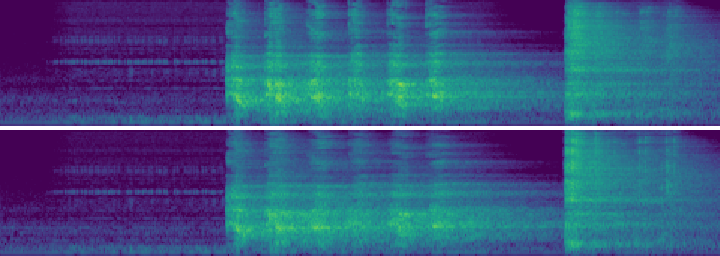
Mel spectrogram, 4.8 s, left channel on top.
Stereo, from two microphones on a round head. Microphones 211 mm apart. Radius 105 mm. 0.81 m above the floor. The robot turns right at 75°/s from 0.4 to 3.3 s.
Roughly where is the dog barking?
Ahead.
